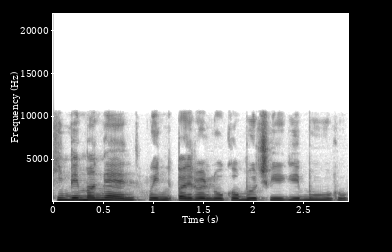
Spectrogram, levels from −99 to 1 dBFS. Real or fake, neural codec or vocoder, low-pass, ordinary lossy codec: fake; autoencoder, 22.05 kHz, a latent of 192 numbers a frame, VITS, trained on one speaker; none; none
